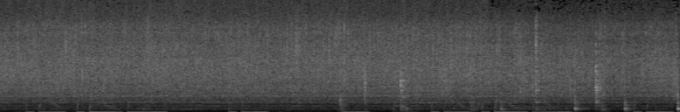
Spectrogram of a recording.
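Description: Food sizzling steadily as it fries in a pan, with a few sharp knocks in the second half.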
